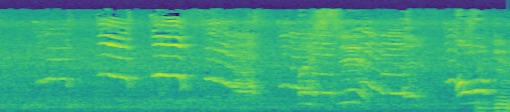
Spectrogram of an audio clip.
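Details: American Bully puppy whining in a run of high, thin whimpers and short yips that rise and fall, several in quick succession, while people talk nearby indoors.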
